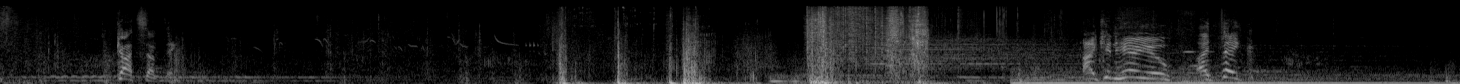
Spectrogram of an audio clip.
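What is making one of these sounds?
Grass rustles as a figure creeps through it.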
